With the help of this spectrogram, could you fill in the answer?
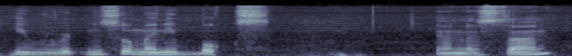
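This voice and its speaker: A man's voice: medium pitch, moderate pace, gravelly, dark tone, breathy edge, low-quality recording. A man from Trinidad with a Trinidadian accent, reading Bible verses aloud and explaining them in a casual teaching style that keeps checking in with "right?" and "you understand?".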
